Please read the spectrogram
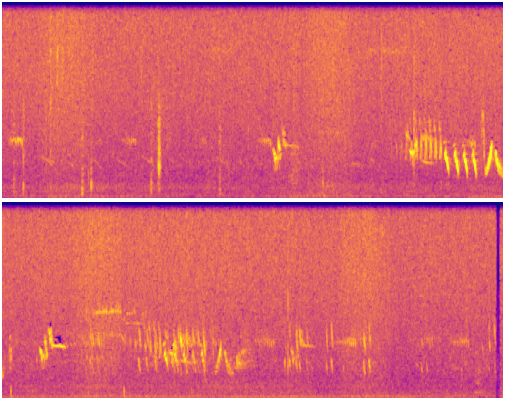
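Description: Birds chirping now and then in the open air, with a quick run of rapid notes about seven seconds in and more chirping a few seconds later. A low rumble sits underneath from about seven to twelve seconds.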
